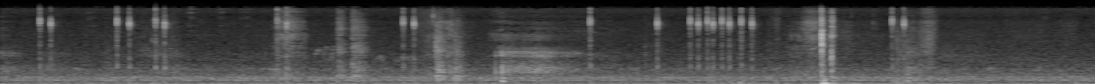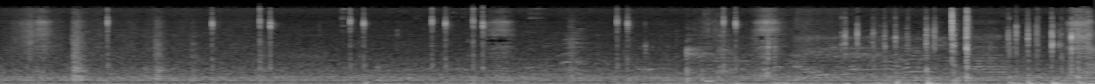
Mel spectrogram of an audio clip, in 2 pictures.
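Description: Computer keyboard keys tapped in steady, quick bursts while keywords are entered for a local business ad search, close and fairly quiet, with occasional louder clicks and no talking.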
